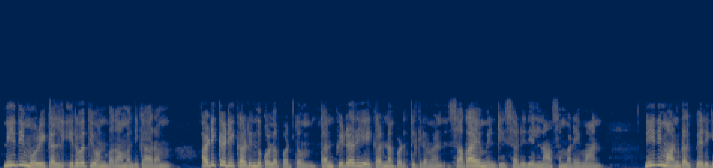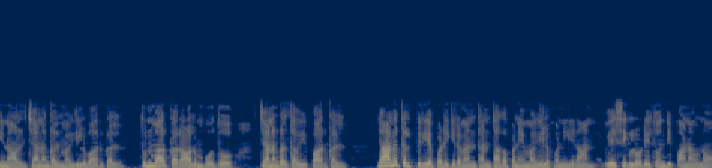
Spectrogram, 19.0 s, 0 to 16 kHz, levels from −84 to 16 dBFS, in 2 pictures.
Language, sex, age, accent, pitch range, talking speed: Tamil, female, 20-39, native, 200-230 Hz, 90 wpm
